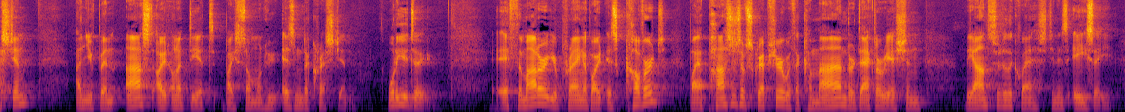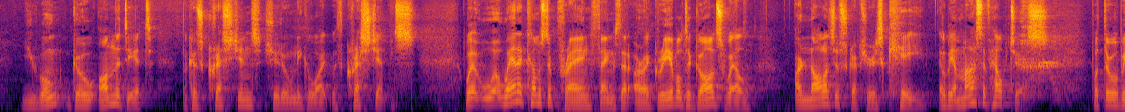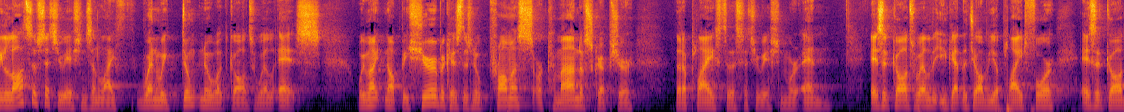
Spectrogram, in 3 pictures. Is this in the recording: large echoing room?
yes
